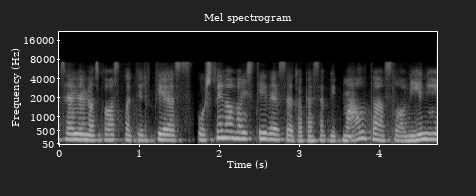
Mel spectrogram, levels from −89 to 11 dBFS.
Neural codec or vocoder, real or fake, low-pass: codec, 16 kHz, 1 kbps, FreqCodec, smaller model; fake; 7.2 kHz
